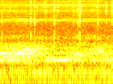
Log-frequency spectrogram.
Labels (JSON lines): {"label": "anthrophony, boat engine", "recorder": "HydroMoth"}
